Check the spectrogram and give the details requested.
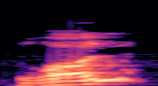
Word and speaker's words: drôle: On retrouve souvent un accent circonflexe sur le O qui précède les finales, donc les mots qui se terminent par LE, ME et NE. Lorsqu'on dit finale, ça veut dire que le mot se termine avec ces finales. Ce qui donne un allongement dans la prononciation.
